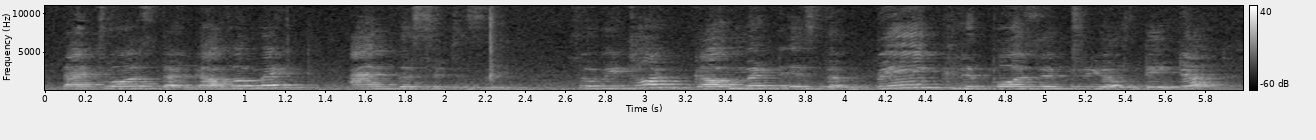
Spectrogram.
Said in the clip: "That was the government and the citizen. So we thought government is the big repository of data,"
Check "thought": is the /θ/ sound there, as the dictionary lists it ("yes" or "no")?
no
